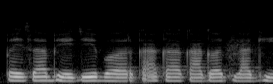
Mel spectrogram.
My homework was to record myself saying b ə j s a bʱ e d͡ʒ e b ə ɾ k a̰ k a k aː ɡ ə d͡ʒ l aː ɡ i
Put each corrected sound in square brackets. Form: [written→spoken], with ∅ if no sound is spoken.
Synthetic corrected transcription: [b→p] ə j s a bʱ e d͡ʒ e b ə ɾ k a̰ k a k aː ɡ ə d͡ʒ l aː ɡ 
